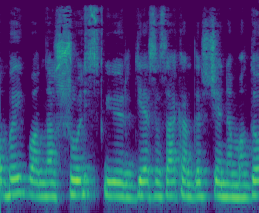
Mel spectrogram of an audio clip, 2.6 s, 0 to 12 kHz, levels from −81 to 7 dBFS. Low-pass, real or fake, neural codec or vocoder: 10.8 kHz; fake; codec, 24 kHz, 0.9 kbps, WavTokenizer, medium speech release version 1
